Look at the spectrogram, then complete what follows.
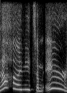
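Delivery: high squeaky gasping worm; little worm voice. Acted. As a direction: play a tiny worm needing air. Voicing worms coming up.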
